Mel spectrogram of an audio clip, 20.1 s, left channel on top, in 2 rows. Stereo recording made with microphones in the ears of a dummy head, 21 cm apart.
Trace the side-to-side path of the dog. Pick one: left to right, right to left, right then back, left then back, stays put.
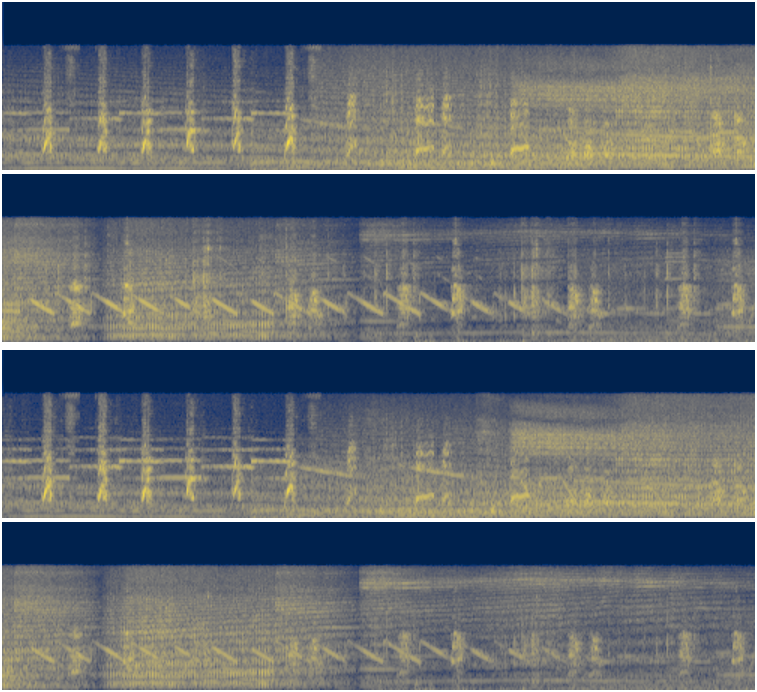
right to left.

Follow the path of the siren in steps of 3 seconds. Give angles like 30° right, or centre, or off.
80° right, 60° right, 10° right, 50° left, 70° left, 80° left, 80° left.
